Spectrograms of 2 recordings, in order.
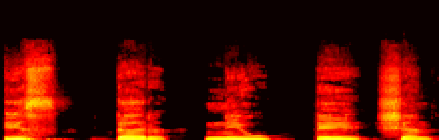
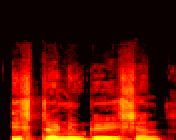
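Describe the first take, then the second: First: ईस्टरन्यूटेशन stretched out, each syllable drawn slowly. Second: Said in the usual way. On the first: Shown as a demonstration. Teacher sounding out the new word for the class, very slow. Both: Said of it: "तो हमारी पूरी meaning क्या बनी?".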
